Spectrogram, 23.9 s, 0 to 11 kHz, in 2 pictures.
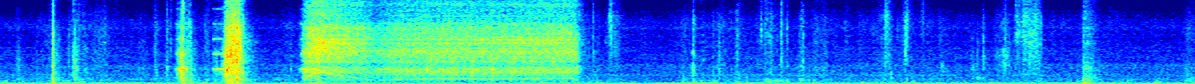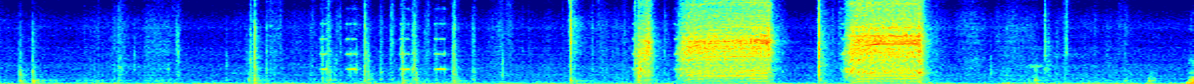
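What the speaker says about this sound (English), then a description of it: "And I'm just going to cheat and use a drill." A power drill working on the 10mm thermostat bolts of a 2015 GMC sounds in several short whirring bursts, two of them longer, with quiet clicks and handling noises between them in a garage setting.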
